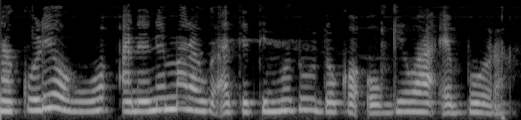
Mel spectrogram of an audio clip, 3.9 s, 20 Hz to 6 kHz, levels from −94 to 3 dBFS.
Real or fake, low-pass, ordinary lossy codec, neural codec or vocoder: real; 5.4 kHz; none; none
